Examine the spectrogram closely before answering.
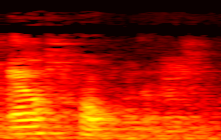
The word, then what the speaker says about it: Ehonam: Yeah, it is spelled Ezo, but it's pronounced Elho.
